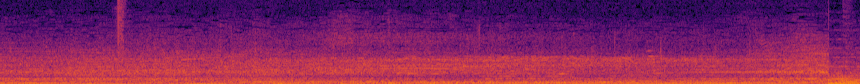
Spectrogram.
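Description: Steady murmur of a large stadium crowd, an even wash of many voices with no single sound standing out.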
